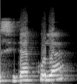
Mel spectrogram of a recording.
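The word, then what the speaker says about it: Psittacula: पजन भी कहते है सीता प साइलेंट है तो सीता कुला को हम पैरोट भी कहते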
